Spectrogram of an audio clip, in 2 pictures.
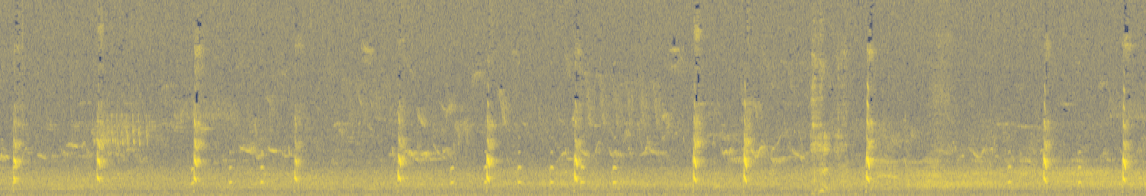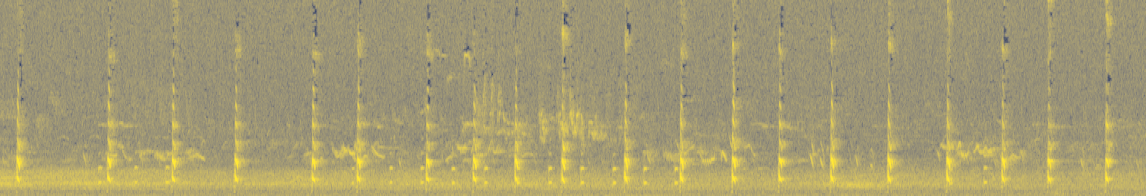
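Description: A bird calling over and over in short, sharp single notes, irregularly one to two a second, over faint background birdsong.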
